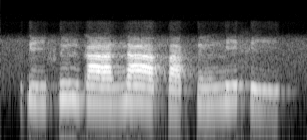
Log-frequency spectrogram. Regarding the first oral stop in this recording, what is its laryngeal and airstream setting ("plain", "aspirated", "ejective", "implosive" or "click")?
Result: implosive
